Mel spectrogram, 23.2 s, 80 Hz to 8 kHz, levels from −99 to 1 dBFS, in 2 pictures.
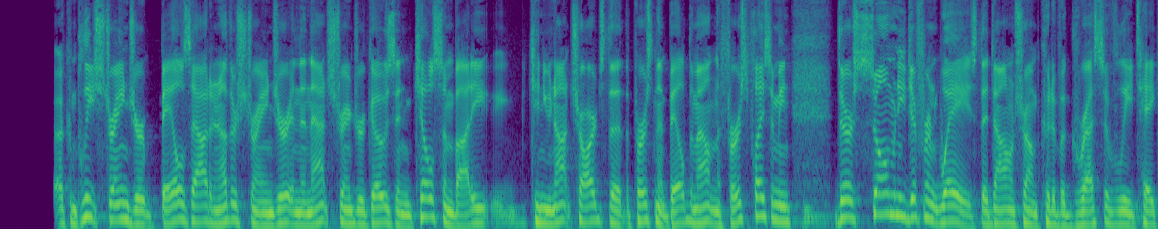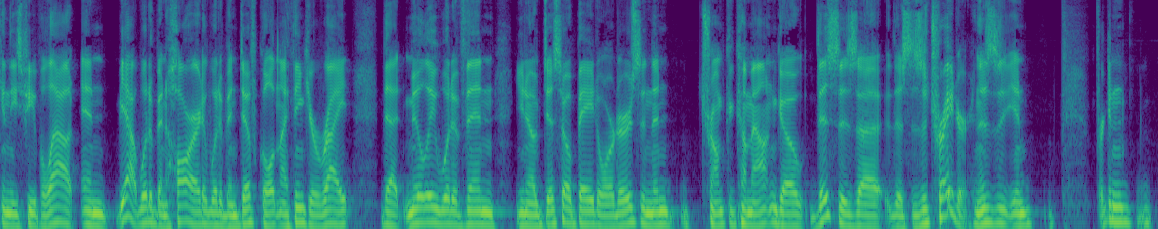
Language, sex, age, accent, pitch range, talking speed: English, male, 30-49, American, 115-145 Hz, 250 wpm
